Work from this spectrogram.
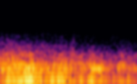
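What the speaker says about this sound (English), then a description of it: "so you might hear some thunder like that, or some rain hitting the roof" Rumbling thunder rolls steadily through a storm, a low continuous roar with rain faintly mixed in, loud and sustained with no break and no voices.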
